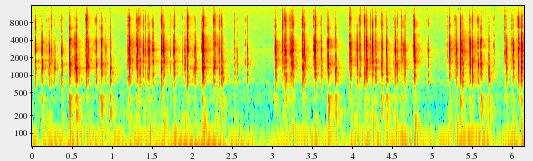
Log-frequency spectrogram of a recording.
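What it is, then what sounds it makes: Mechanical keyboard with plastic keycaps. Fingertips type continuously on a white low-profile Nuphy Air96 mechanical keyboard with Wisteria switches and plastic keycaps. Dozens of quick, bright clicky keystrokes come in bursts with brief pauses, each dying away almost instantly with little low end.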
